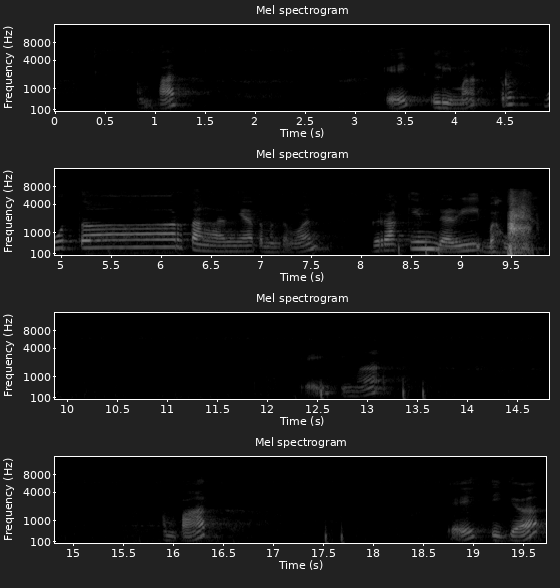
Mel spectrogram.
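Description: A middle-aged woman speaks calmly and instructively, close by.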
